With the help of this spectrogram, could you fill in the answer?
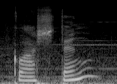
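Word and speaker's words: Glashtyn: I think it's Glashtin, because I always want to pronounce the YN as an IN, like win, but it's really pronounced as an N sound, like in when, not in win, like WIN.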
